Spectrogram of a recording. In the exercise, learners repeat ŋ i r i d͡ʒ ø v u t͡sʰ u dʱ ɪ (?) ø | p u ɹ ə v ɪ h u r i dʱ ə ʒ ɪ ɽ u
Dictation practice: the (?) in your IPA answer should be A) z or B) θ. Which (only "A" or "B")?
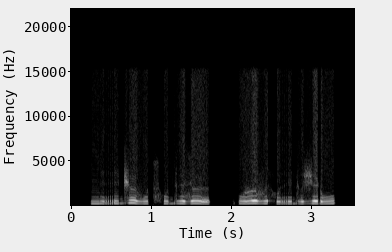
A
